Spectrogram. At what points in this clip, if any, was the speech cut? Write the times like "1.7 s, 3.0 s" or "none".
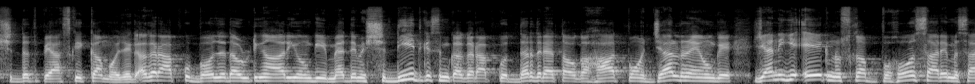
none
